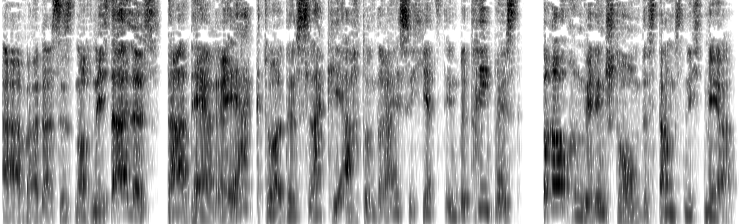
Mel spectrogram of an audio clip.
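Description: Over-eager robot assistant, video game character, hugely swooping intonation, very husky rough-edged tone, relentlessly cheerful. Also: male voice, medium pitch, huge pitch swings, normal speed, hardly any pauses, fairly bright tone, exaggerated voice. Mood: excited, helpful. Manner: chirpy, over-eager, exaggeratedly obliging.

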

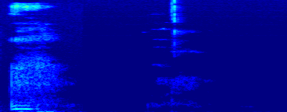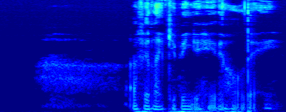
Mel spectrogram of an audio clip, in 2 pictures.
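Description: Man acting very deep, husky, possessive boyfriend. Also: a little mellow, heavily acted. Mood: tender, affectionate. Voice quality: gravelly, breathy, husky, often half-whispered. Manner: slow, murmuring, lingering. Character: tender, possessive dominant boyfriend, doting on his partner. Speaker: ASMR roleplay performer. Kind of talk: intimate boyfriend ASMR roleplay.

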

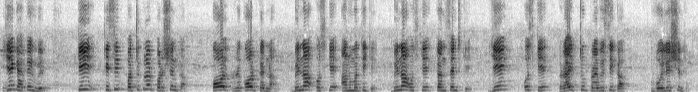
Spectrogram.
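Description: A young man giving an explanatory law lecture, speaking deliberately phrase by phrase and repeating for emphasis. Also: very high voice, fairly bright tone, low-quality recording. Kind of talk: explanatory lecture with English legal terms mixed in. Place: in front of a classroom blackboard. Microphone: lapel mic.

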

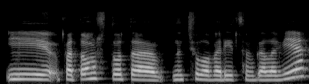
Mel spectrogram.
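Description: A woman's voice: fairly high pitch, fairly even intonation, moderate pace, smooth. A young woman from Russia telling her own story as a guest over a video call, candid and reflective. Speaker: guest, English teacher. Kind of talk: personal story in interview. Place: dim room indoors. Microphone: video call webcam.

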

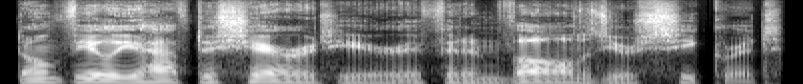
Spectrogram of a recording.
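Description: An actor playing a stern, shrewd older man in a video game, speaking in a serious, deliberate, authoritative way. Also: on the low side, expressive, dry recording, studio quality, natural voice. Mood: serious, considerate. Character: stern, shrewd old male lawman. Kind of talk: English video game voice acting.

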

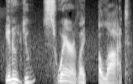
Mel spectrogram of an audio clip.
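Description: An actor with an American accent playing a wary, level-headed fire lookout in a video game, hesitant and conversational. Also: male voice, deep voice, big pitch swings, unhurried, a bit bright, dry recording, exaggerated voice. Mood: matter-of-fact. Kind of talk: naturalistic video game dialogue over walkie-talkie.

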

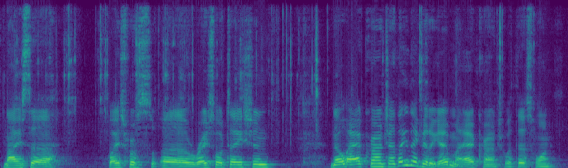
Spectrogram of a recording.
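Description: A man with a mid-pitched voice reviews toys casually. He talks in an informal, folksy way and tends to repeat his phrases. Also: expressive, normal speed, a little mellow, a little hiss or hum. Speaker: toy reviewer. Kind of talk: casual hands-on product review.

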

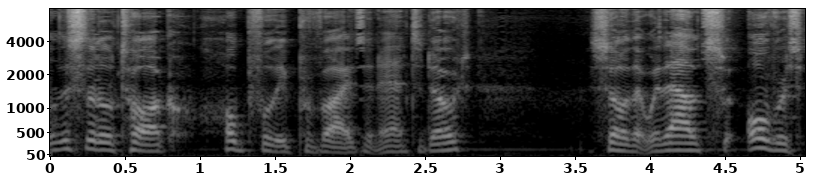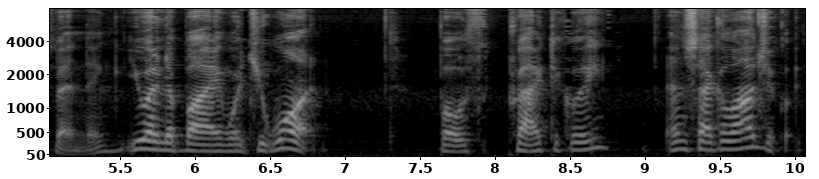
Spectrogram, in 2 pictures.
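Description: A man in his sixties giving a scripted advice talk to camera in a measured, lightly wry way, recorded on a webcam in a small home office. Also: medium pitch. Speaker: host.

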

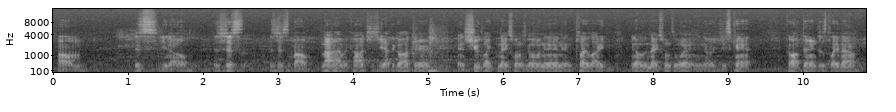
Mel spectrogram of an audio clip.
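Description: A young man answering questions at a postgame press interview, speaking in a low-key, measured way with frequent fillers. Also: completely flat delivery, over music. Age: young adult. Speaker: college basketball player. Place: small indoor room by a wall. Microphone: handheld reporter mics held close.

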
